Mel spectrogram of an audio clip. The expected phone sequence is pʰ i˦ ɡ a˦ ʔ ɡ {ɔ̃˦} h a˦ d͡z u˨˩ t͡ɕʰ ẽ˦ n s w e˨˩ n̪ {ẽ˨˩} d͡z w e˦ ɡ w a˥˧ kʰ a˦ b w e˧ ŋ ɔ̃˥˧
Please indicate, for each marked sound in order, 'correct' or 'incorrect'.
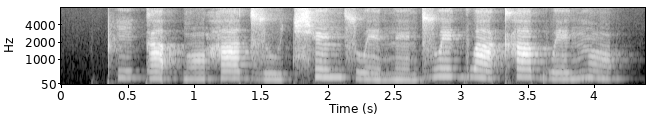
incorrect, correct

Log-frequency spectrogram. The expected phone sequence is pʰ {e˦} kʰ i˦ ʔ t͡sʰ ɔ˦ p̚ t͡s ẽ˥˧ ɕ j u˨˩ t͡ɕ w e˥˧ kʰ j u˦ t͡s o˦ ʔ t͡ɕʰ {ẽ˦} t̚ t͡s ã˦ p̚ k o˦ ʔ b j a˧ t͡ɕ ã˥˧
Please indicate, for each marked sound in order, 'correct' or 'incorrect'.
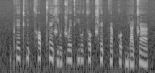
correct, correct

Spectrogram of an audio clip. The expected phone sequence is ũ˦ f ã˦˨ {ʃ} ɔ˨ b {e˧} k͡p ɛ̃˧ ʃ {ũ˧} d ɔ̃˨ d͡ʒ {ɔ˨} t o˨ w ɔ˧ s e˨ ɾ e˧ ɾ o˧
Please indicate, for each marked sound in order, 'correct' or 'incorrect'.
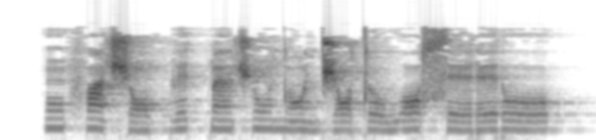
correct, correct, correct, correct

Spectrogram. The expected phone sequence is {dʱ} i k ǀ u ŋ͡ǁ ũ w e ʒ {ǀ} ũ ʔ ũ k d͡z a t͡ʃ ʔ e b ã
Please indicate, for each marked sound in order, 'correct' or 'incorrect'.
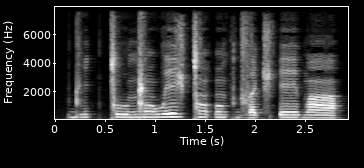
correct, correct

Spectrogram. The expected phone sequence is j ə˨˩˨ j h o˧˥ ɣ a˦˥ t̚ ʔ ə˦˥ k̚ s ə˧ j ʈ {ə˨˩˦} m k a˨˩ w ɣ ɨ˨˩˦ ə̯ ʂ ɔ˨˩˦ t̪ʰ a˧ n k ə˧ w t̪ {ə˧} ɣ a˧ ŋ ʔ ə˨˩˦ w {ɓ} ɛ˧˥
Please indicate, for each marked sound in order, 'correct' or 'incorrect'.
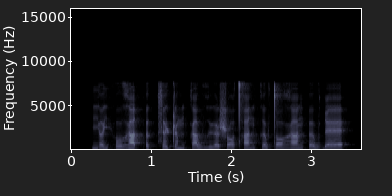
incorrect, incorrect, incorrect

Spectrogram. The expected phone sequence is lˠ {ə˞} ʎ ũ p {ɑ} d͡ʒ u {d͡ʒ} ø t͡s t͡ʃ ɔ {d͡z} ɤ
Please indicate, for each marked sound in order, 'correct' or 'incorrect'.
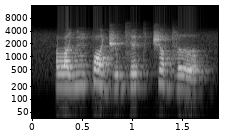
incorrect, incorrect, incorrect, correct

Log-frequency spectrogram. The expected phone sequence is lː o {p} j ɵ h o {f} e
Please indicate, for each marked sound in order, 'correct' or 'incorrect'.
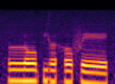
correct, correct

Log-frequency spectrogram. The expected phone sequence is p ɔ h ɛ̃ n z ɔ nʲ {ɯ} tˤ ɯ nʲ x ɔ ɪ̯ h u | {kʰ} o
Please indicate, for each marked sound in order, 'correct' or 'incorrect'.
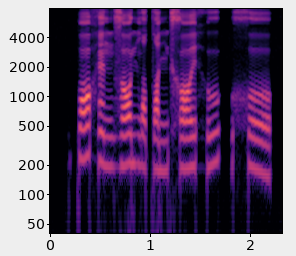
incorrect, incorrect

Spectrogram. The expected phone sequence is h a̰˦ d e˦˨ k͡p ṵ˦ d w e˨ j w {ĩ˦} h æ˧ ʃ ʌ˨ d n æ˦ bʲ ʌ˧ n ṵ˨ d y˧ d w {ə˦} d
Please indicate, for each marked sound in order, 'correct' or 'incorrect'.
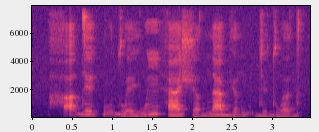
correct, correct

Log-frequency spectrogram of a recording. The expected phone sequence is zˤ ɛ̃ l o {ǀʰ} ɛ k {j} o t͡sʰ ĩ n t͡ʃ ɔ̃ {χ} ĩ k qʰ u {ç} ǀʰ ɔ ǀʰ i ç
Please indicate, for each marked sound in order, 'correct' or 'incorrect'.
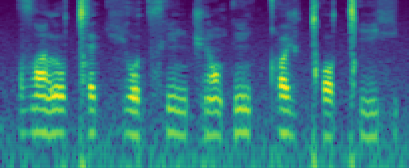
correct, incorrect, incorrect, incorrect

